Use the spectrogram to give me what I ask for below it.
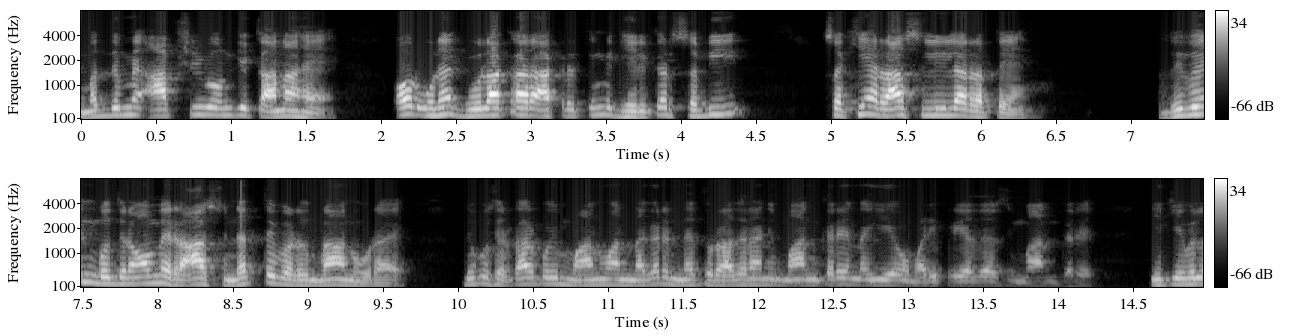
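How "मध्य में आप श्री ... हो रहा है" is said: raised, loud, solemn telling of the raas; devotional recitation. Acted. Preacher reciting the raas scene to devotees, loud and solemn. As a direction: recite the holy scene to the listeners.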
